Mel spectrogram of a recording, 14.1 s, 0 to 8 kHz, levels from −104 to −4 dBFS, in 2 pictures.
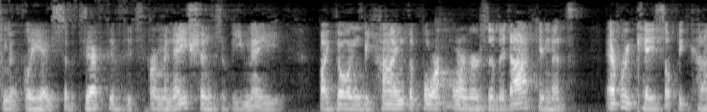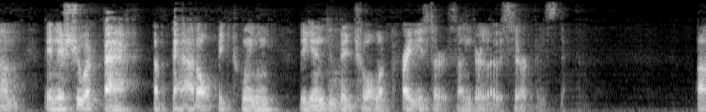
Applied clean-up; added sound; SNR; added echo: neural mask model DeepFilterNet 3.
